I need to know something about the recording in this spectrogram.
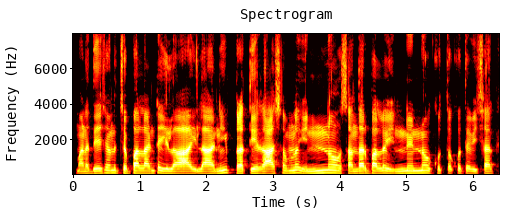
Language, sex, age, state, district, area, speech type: Telugu, male, 18-30, Telangana, Sangareddy, urban, spontaneous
